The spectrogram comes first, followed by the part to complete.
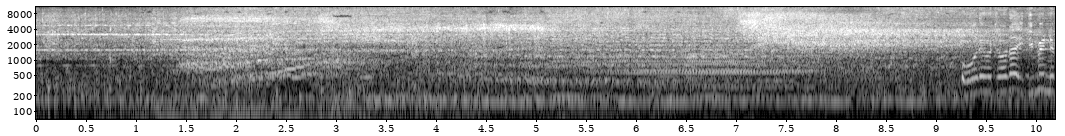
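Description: Dramatic soundtrack score: a low steady drone with higher held tones over it, and a swelling whoosh about seven seconds in. A voice starts near the end.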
